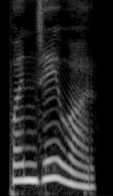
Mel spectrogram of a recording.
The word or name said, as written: ಪಂಜೇವಾರ್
